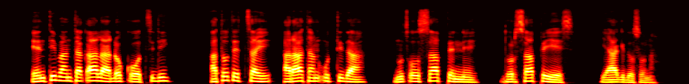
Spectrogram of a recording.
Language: Gofa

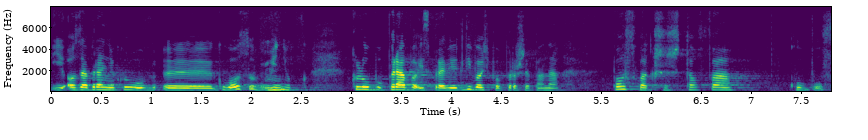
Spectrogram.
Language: Polish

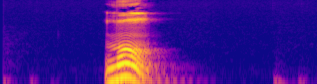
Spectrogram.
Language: Odia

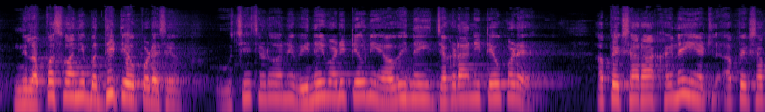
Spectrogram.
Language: Gujarati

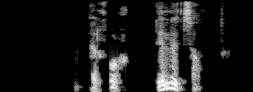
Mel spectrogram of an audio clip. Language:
Icelandic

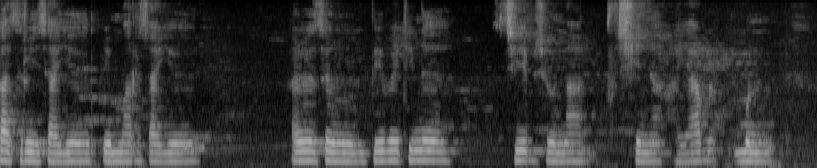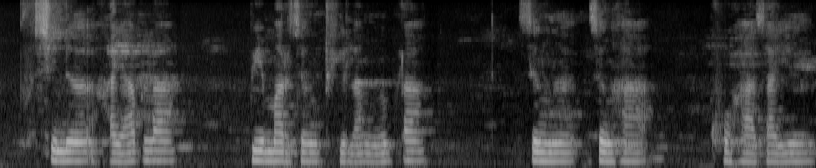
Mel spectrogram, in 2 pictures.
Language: Bodo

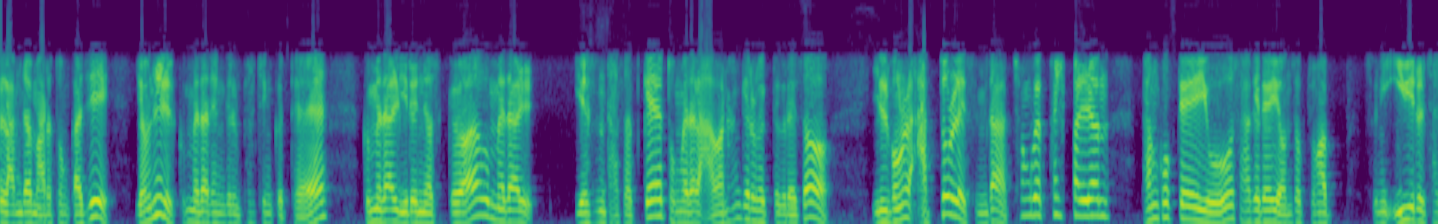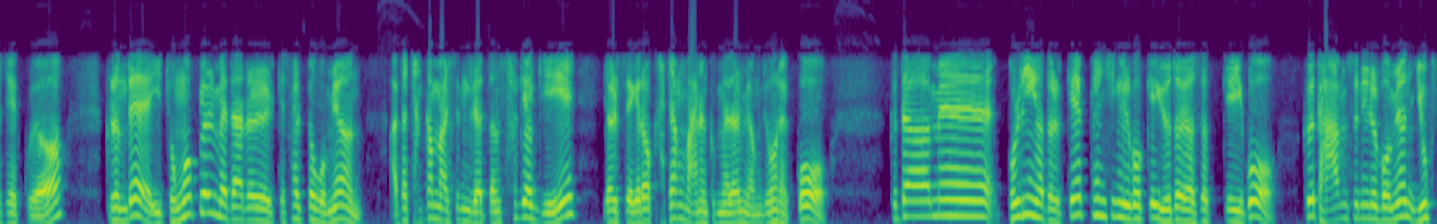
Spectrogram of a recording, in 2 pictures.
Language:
Korean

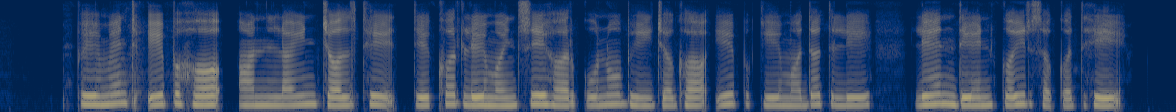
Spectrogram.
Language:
Chhattisgarhi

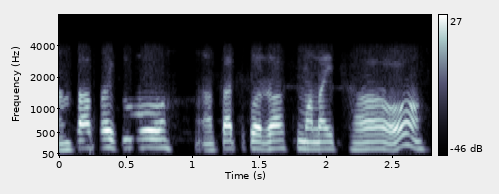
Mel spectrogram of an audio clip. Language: Nepali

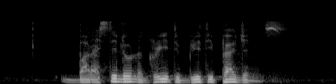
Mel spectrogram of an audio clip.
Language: English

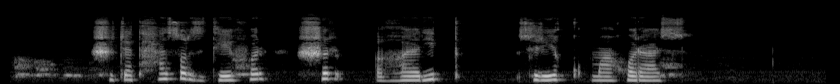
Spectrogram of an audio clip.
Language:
Kabardian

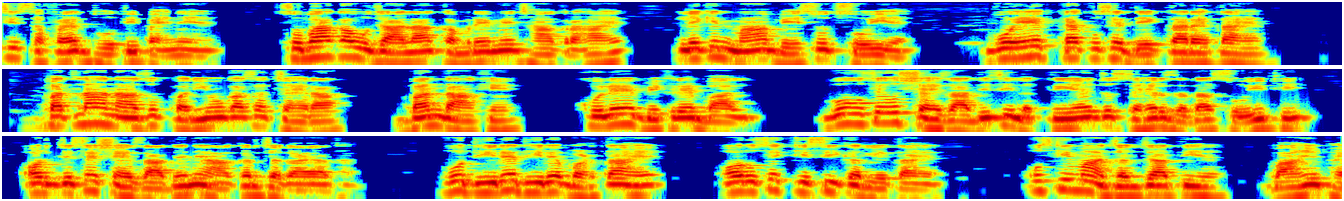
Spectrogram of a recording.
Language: Urdu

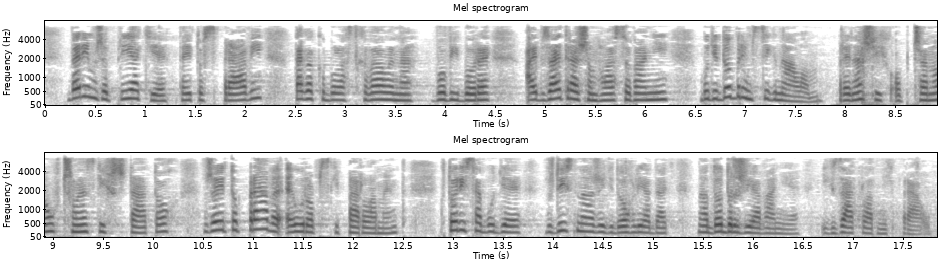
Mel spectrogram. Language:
Slovak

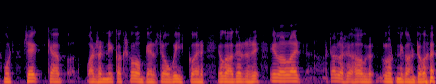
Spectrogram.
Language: Finnish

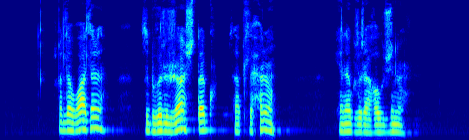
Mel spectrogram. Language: Kabardian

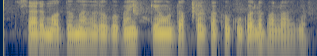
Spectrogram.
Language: Odia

